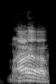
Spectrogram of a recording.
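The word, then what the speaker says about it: Maiava: Jaden Mayava.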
